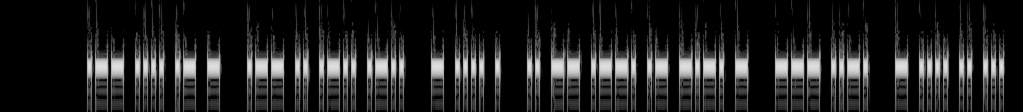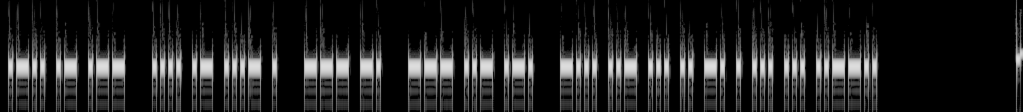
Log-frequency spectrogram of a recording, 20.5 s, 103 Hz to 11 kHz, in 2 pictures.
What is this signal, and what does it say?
Morse code, heard as a keyed tone, about 30 wpm, 700 Hz. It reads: WHAT WILL THE IMPACT OF THIS LAW HAVE ON OUR BUSINESS?
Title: Sentences from Top 1000 Words - Review Part 6 - 30wpm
